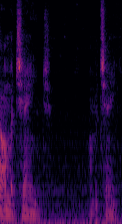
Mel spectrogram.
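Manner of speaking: a murmured private vow; quiet resolve. Retold or imitated. Student quietly promising her teacher she will change.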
